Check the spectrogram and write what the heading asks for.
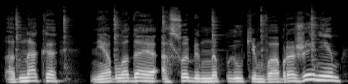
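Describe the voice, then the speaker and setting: A man narrating a classic story in a measured, expressive way. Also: fairly high pitch, a little hiss or hum. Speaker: audiobook narrator. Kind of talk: scripted literary narration.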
